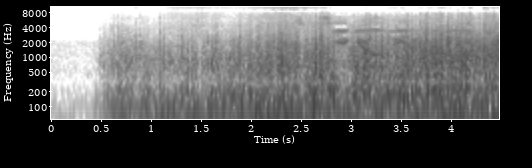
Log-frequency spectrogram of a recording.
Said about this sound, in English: That's me shouting in my phone. You can't hear me because the wind is so loud. That's good right there. And that's a typical day or moment of a day on the Sea of Galilee because there's mountains that surround this sea,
